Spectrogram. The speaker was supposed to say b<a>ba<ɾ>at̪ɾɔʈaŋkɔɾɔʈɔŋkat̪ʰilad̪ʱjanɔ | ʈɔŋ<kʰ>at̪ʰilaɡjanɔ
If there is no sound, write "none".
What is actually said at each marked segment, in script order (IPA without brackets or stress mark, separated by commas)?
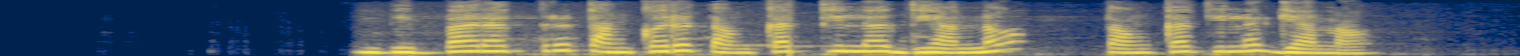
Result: i, ɾ, k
